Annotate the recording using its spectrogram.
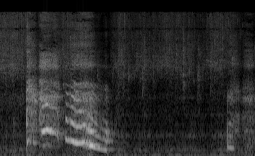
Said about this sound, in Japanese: ああ、おしっこ出そうや。おしっこ出そう。おしっこするよ。おしっこ出るよ。出る出る出る出る。おしっこ出そう。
